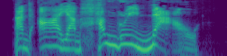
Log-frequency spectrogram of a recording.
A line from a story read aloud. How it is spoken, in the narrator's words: roared the wizard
